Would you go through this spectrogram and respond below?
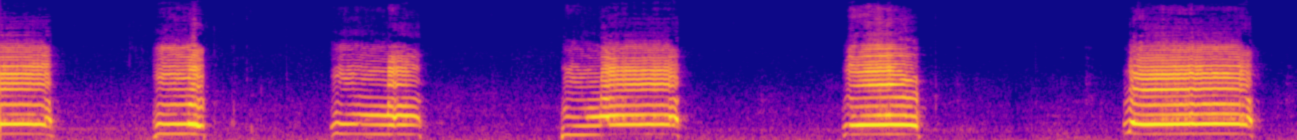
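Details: Goat calling with a series of six bleats, some brief and sharp, others drawn out and tremulous, coming every two seconds or so in a quiet setting.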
